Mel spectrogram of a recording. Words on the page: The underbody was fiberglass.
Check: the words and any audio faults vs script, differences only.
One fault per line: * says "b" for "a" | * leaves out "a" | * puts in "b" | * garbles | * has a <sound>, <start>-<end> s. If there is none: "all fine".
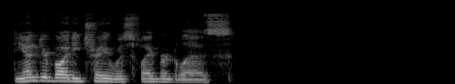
* puts in "tray"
